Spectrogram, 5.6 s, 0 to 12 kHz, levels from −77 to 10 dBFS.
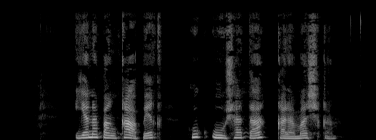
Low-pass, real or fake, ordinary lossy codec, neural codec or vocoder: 10.8 kHz; real; AAC, 64 kbps; none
